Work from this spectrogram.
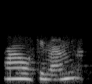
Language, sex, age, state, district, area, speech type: Tamil, female, 18-30, Tamil Nadu, Tiruvarur, rural, conversation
